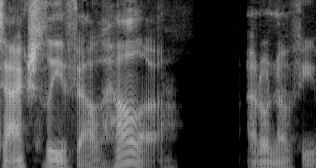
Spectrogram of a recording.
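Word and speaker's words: VA-11 HALL-A: it's basically it's it's it's spelled va-11 ha-11 so valhalla valhallas it's basically a cyberpunk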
